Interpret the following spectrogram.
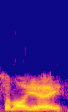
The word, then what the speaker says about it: sommelier: Is it a sommelier? Yeah, sommelier.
